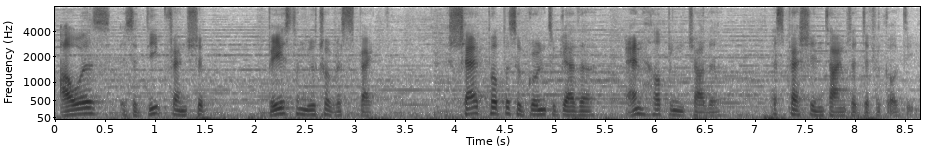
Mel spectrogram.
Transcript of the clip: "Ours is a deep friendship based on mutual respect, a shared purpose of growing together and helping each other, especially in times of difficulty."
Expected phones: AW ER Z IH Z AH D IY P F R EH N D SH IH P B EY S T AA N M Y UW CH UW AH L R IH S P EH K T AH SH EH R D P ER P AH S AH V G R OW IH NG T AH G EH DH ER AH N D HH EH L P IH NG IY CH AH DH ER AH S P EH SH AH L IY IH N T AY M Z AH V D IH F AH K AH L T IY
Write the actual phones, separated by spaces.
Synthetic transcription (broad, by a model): AW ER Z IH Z AH D IY P F R EH N D SH IH P B EY S T AA N M Y UW CH UW AH L R IH S P EH K T AH SH EH D P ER P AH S AH V G R OW IH NG T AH G EH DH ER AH N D HH EH L P IH NG IY CH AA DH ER AH S P EH SH AH L IY IH N T AY M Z AH V D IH F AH K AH L T IY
